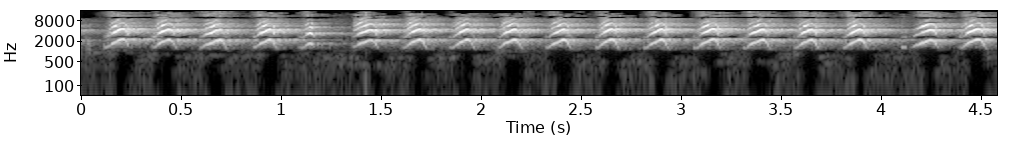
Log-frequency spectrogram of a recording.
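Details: Whistled song of a falk bird, used as tutor material for training birds. Short rising whistle notes repeat rapidly with a brief break near the start, then continue in an even chain over a near-silent background.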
